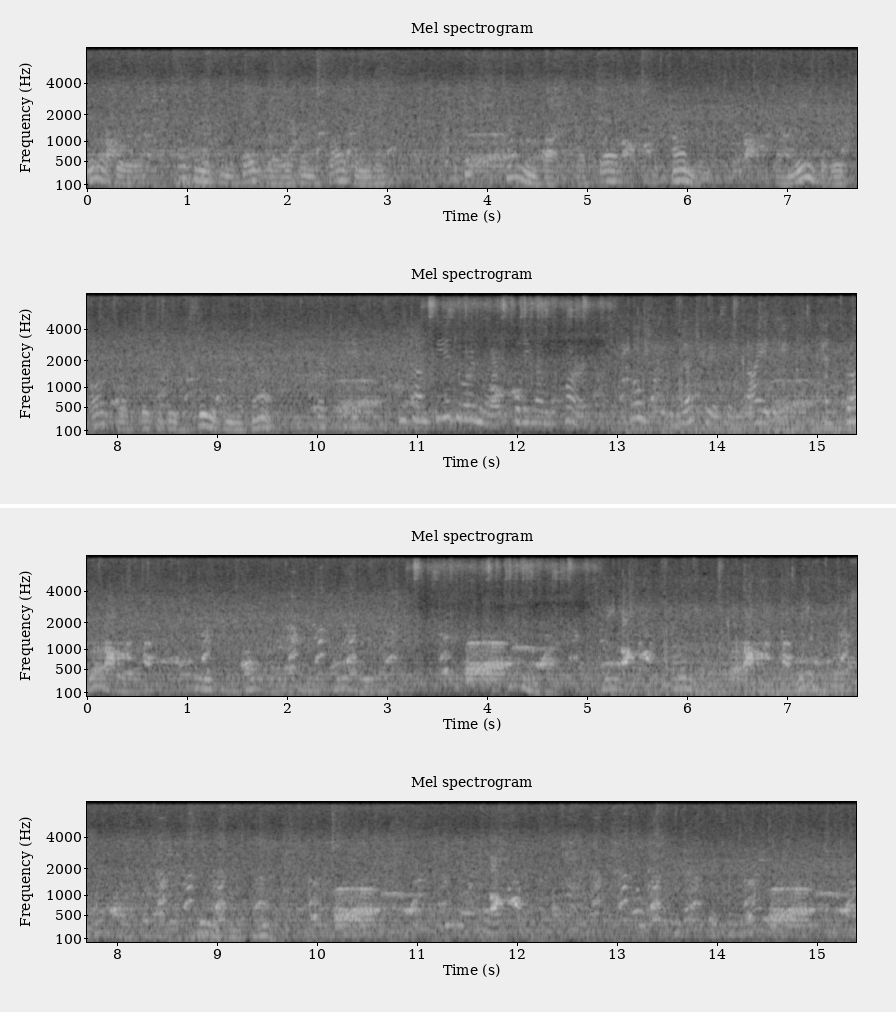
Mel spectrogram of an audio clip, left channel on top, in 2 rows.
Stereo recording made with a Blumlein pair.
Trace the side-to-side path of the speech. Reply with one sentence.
You can hear the speech stay put.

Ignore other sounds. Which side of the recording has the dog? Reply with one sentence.
You can hear the dog on the right.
